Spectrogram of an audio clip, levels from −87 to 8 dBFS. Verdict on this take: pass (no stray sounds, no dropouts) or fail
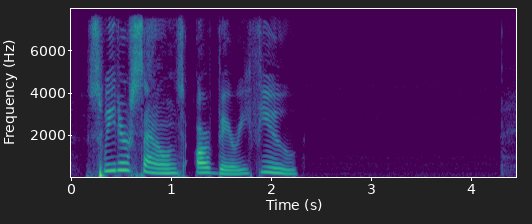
pass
